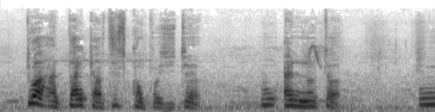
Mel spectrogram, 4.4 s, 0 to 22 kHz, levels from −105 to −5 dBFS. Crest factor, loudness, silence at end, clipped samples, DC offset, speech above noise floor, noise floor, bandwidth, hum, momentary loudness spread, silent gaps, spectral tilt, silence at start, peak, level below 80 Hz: 24 dB; -28 LUFS; 0 s; under 0.1%; under 0.1%; 23 dB; -49 dBFS; 16 kHz; none; 13 LU; none; -6.5 dB/octave; 0.05 s; -6 dBFS; -56 dBFS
